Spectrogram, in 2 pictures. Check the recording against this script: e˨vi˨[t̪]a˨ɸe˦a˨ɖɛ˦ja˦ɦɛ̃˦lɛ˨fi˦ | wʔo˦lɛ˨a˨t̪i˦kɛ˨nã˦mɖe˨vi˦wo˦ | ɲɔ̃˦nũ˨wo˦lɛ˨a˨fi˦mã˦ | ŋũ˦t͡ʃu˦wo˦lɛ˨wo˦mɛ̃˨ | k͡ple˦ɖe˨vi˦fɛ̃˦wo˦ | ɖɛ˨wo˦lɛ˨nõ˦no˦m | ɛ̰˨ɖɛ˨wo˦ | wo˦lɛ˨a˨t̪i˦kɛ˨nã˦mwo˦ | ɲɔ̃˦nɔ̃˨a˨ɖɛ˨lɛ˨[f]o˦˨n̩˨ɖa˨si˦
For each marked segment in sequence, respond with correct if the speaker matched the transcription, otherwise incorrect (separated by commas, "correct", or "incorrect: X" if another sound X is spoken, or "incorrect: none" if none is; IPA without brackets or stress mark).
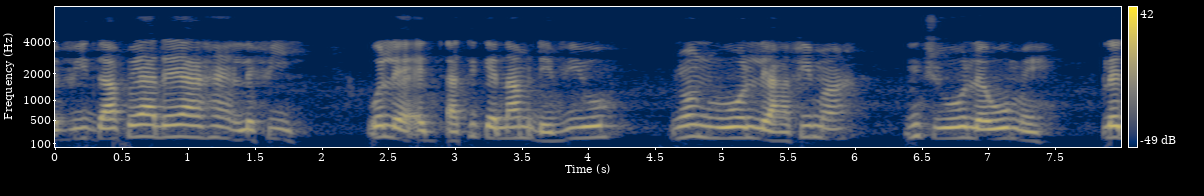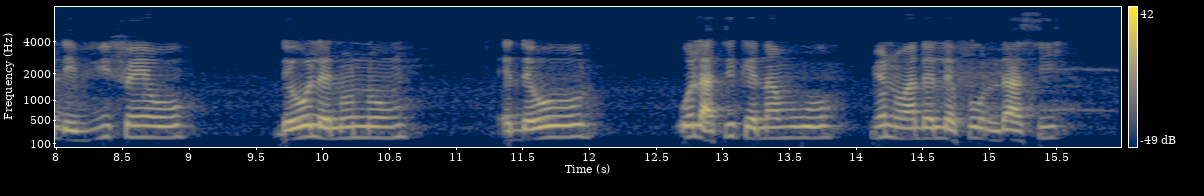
incorrect: d̪, correct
